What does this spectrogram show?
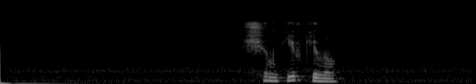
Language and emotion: Russian, neutral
